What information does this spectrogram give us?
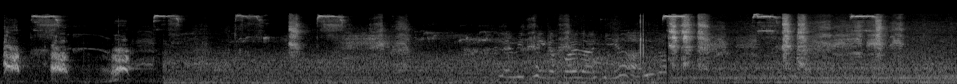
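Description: Scarlet macaws give harsh, raspy squawks in short irregular bursts, about one a second, with some murmured human voices in the background.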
